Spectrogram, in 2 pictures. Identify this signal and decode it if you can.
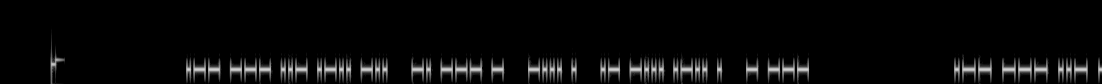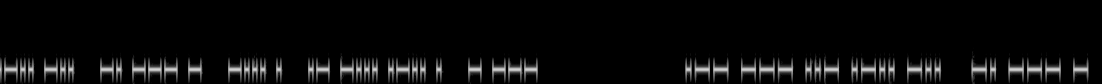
Morse code, heard as a keyed tone, about 29 wpm, 700 Hz. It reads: WOULD NOT BE ABLE TO WOULD NOT BE ABLE TO WOULD NOT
